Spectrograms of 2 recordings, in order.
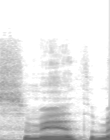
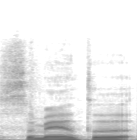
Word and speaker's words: Samantha: All right, so my name is Samantha Magdaleno, Samantha, S-A-M-A-N-T-H-A, Magdaleno, M-A-G-D-A-L-E-N-O, running for state representative in District 6.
